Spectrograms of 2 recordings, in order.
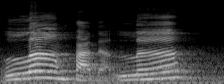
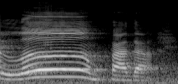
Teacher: Eu pronunciei o lã, a sílaba lã, com mais força. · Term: sílaba tônica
